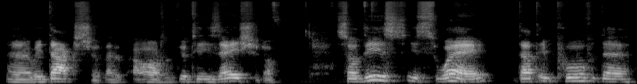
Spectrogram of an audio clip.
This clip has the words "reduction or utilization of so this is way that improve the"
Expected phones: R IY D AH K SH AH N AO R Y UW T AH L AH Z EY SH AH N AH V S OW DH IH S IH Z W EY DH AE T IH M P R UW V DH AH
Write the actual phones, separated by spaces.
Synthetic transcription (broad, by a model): R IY D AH K SH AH N AO R Y UW T AH L AH Z EY SH AH N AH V S OW DH IH S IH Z W EY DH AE T IH M P R UW V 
